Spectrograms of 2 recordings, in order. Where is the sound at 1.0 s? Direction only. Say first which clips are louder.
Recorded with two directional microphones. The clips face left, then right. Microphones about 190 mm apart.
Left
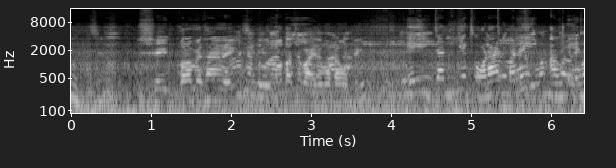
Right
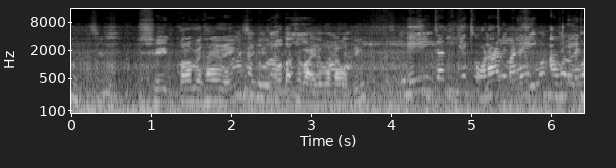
Right 1 dB; 10° right (ahead or behind).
